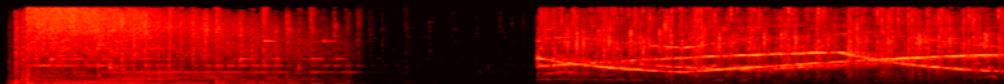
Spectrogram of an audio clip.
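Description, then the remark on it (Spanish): Firefighters applaud the staff of Hospital Virgen de los Lirios in Alcoy at night to thank them for their work. Loud, steady clapping for a few seconds, then a brief near-silence, followed by several sirens wailing together with rising and falling tones over the rest of the applause. “Y despedimos este informativo con los aplausos que ayer por la noche los bomberos tributaron a todo el personal de sanitario del Hospital Virgen de los Lirios de Alcoy para agradecerles la labor que están realizando estos días.”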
